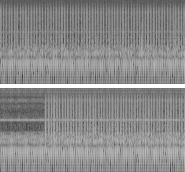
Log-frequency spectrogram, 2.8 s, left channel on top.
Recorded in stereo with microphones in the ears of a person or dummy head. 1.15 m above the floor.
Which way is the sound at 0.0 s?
40° right (ahead or behind).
